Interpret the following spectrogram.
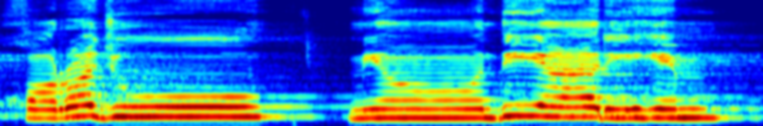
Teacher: پیش والے حرف کو آپ نے لمبا کر دینا ہے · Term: واو مدہ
